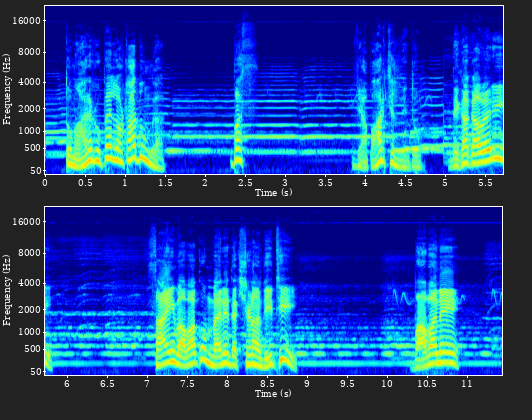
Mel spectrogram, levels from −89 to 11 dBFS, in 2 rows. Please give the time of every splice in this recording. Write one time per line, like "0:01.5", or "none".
0:04.9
